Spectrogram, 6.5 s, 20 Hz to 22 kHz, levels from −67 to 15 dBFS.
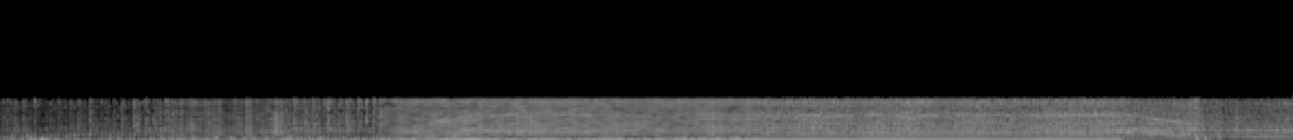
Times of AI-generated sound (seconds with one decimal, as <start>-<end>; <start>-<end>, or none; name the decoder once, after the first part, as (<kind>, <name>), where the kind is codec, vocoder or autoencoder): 0.9-1.4 (vocoder, Vocos); 1.9-3.8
